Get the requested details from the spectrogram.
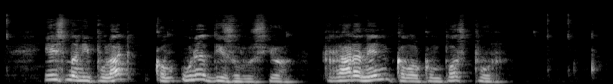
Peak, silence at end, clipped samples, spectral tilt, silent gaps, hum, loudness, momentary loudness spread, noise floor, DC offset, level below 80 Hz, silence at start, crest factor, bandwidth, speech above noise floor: -2 dBFS; 0.2 s; under 0.1%; -6.5 dB/octave; none; none; -19 LUFS; 13 LU; -57 dBFS; under 0.1%; -64 dBFS; 0.45 s; 18 dB; 11 kHz; 39 dB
